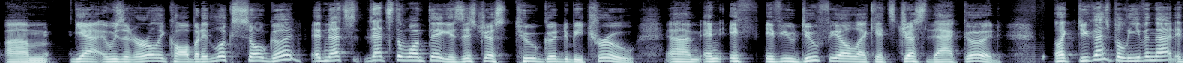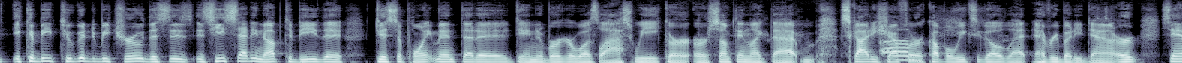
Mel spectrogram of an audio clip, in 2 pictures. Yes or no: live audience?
no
